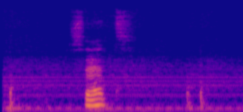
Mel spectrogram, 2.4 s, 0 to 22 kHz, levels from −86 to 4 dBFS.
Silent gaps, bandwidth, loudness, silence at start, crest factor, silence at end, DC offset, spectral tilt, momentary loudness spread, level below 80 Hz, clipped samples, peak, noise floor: none; 16.5 kHz; -31 LUFS; 0.05 s; 22 dB; 0.4 s; under 0.1%; -7 dB/octave; 24 LU; -60 dBFS; under 0.1%; -14 dBFS; -53 dBFS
